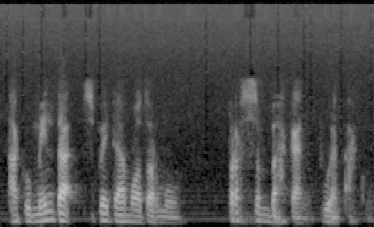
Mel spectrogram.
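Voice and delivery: low, hushed divine request; God speaking softly. Acted. God asking the wife for her motorbike, low and quiet.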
